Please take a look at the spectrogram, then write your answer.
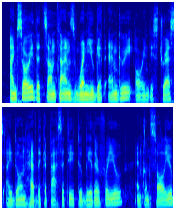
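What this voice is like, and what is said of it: Non-native English accent. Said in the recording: “my broken English with my flawed accent”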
